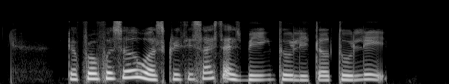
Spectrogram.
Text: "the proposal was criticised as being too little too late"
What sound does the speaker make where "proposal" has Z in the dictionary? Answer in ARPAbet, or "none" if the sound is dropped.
S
